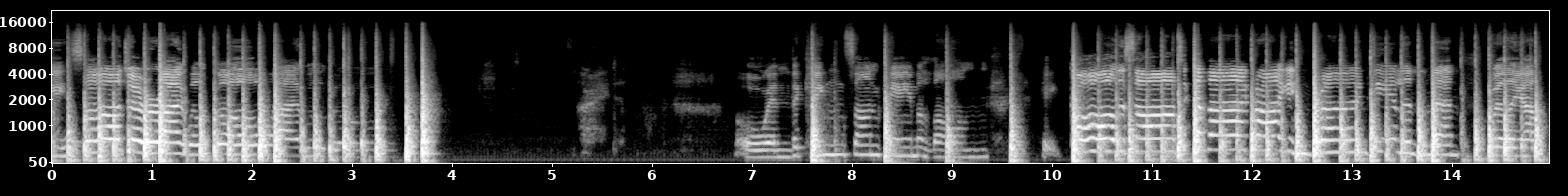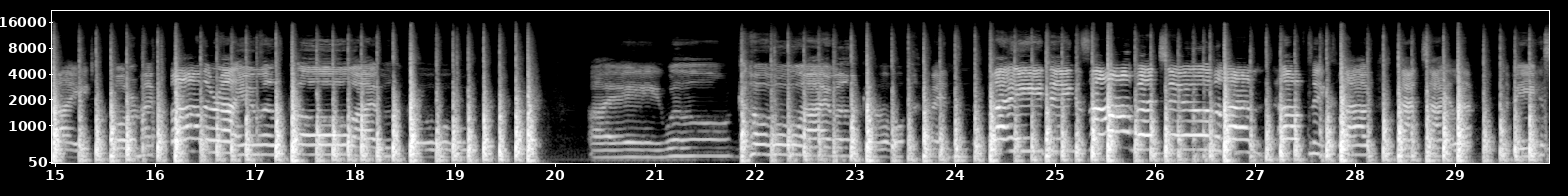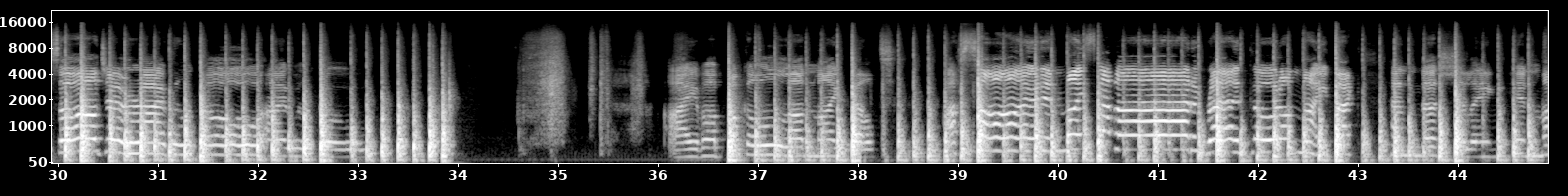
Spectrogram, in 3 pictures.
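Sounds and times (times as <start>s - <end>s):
woman singing: 0.0s - 3.4s, 6.9s - 19.4s, 20.4s - 33.3s, 36.1s - 44.9s.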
